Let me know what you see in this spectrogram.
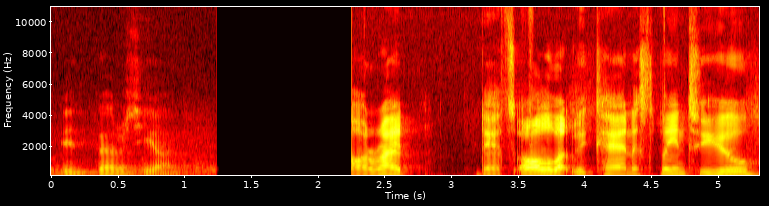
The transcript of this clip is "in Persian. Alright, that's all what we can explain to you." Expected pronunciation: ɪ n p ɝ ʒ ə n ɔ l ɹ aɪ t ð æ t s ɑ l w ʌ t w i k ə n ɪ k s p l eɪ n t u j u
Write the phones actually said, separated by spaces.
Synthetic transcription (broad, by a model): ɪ n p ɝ s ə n ɔ l ɹ aɪ t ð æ t s ɑ l w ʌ t w i k ə n ɪ k s p l eɪ n t u j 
